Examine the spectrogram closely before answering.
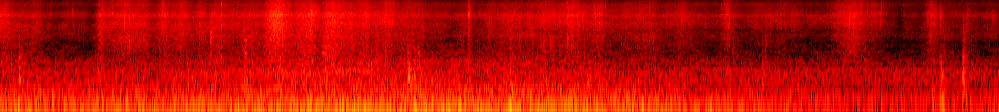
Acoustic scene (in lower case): car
